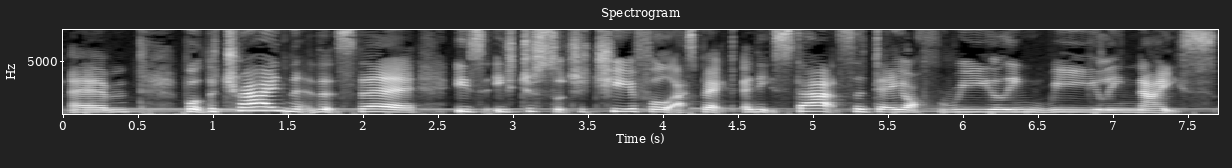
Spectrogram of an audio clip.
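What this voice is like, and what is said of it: Speaker's own regional accent. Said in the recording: “I keep calling them a trine, but, you know, I can't help it. I think it's just my accent.”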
